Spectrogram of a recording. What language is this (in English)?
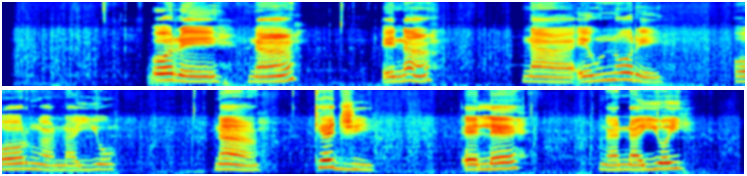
Masai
